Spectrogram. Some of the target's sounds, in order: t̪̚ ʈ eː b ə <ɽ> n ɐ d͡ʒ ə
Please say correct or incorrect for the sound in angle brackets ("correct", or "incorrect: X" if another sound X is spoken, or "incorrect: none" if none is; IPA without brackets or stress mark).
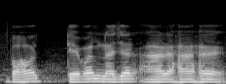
incorrect: l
